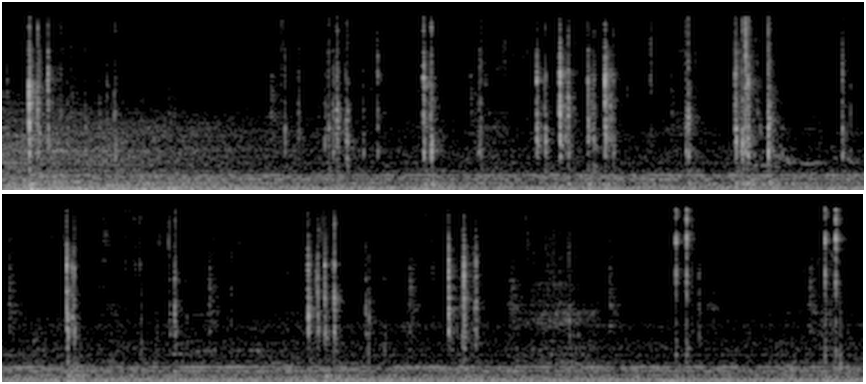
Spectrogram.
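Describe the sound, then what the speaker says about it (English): Rapid typing on a computer keyboard, quiet and close, with irregular bursts of sharp key clicks and brief pauses, and no voices. "I was typing something in on my screen over here"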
